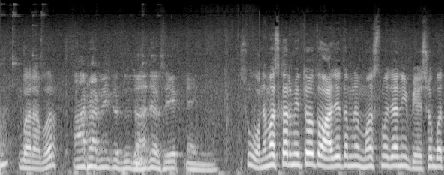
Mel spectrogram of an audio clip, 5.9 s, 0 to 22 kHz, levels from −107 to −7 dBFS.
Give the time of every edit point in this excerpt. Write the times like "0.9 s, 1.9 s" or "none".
3.5 s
